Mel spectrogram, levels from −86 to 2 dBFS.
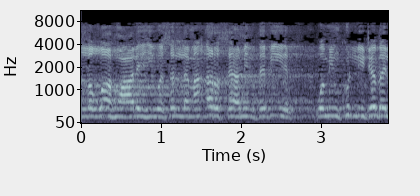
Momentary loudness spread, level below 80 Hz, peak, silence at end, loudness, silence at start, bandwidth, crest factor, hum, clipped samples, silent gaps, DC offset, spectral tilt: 6 LU; -62 dBFS; -6 dBFS; 0 s; -22 LUFS; 0 s; 8 kHz; 16 dB; none; under 0.1%; none; under 0.1%; -1.5 dB/octave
